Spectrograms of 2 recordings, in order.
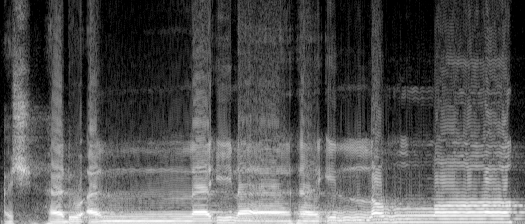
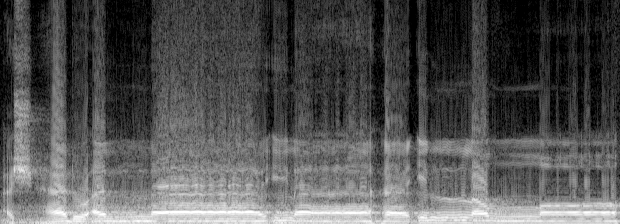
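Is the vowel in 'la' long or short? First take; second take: short; long. First: The vowel in 'la' is short. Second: The vowel in 'la' is long. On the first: It affirms that there is a god besides God. The speaker calls it wrong. "sungguh azan ini sangat salah" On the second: It denies that there is any god but God. The speaker calls it right. "Maka lam itu wajib dipanjangkan minimal satu alif"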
